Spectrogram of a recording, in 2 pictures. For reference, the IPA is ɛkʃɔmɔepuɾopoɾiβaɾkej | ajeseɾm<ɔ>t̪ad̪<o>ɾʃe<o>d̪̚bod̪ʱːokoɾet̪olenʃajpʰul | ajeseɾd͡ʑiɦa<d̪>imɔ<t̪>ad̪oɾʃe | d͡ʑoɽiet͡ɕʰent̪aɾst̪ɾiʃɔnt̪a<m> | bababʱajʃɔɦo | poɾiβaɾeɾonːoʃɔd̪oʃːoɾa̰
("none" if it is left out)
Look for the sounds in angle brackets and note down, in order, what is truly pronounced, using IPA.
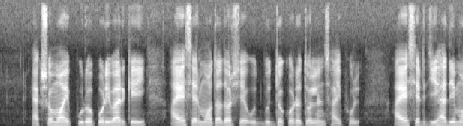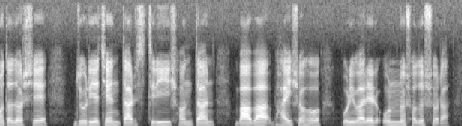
ɔ, o, u, d̪, t̪, n

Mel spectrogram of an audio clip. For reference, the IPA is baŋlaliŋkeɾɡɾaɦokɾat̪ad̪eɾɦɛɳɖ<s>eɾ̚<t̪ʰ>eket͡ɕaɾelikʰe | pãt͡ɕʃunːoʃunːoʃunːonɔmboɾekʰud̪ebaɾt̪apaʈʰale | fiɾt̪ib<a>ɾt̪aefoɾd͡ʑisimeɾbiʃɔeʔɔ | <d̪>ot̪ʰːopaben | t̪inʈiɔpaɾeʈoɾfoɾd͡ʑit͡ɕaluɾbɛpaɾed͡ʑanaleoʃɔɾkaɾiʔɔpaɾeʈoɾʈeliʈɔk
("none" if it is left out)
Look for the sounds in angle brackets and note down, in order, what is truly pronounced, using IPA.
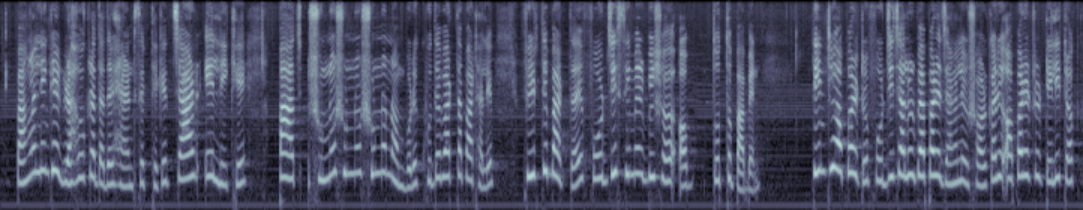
s, t̪ʰ, a, t̪

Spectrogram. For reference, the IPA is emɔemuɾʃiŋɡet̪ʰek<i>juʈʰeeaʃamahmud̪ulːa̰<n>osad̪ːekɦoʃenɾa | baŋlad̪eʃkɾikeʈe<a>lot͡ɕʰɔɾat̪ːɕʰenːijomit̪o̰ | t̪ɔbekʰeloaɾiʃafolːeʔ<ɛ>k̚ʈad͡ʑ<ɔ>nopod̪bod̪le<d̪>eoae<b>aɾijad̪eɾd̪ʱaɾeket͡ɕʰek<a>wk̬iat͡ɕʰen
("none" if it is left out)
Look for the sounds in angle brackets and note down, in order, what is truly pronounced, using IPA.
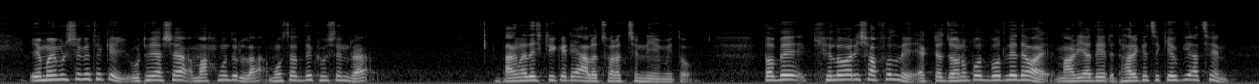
e, m, a, ɛ, ɔ, d̪, m, e

